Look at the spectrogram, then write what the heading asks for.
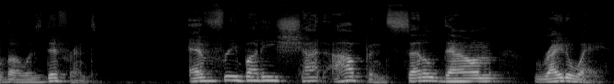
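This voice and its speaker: A man reading a children's story aloud in an animated, expressive way, as a church storyteller. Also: mid-range voice. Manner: expressive, acts out characters' lines.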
